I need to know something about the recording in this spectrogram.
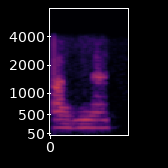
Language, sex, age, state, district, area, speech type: Nepali, male, 18-30, West Bengal, Darjeeling, rural, conversation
